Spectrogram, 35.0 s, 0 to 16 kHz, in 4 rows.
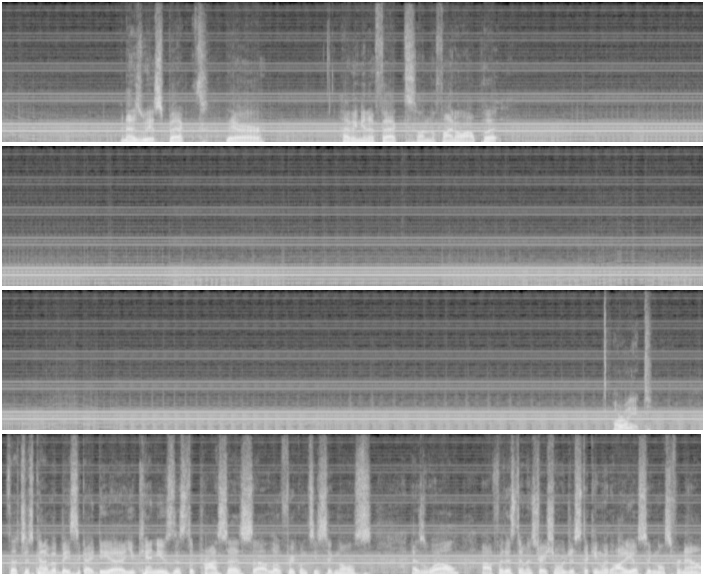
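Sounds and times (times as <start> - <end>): ring-modulated synthesizer drone: 0.0 - 35.0.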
